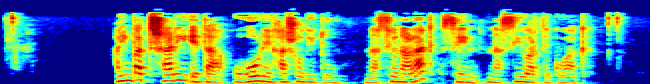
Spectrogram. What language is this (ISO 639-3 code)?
eus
